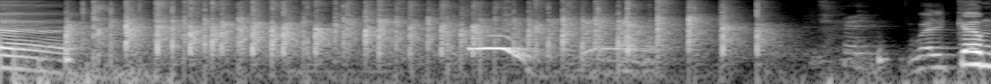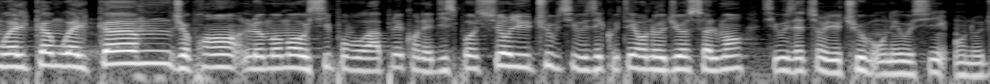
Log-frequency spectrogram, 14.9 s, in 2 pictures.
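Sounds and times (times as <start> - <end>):
people cheering: 0.0 - 5.7
clapping and applause for arriving guest: 0.0 - 6.0
speech: 7.0 - 14.8.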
